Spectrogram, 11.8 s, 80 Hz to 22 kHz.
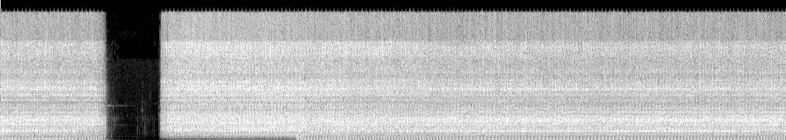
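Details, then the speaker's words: Hobao Hyper 7 nitro RC engine, stored over two years, primed, throttle possibly too far closed: steady starter buzzing, turns over without firing, coughed a couple of times; owner suspects glow starter flat, unconfirmed. "The reason I kept on trying was because it did it did cough a couple of times, didn't it?"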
